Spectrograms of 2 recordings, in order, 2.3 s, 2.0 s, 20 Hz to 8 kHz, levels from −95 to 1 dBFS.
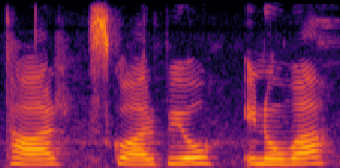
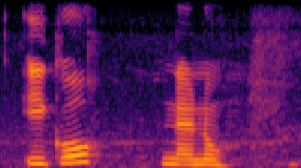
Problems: constant background noise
